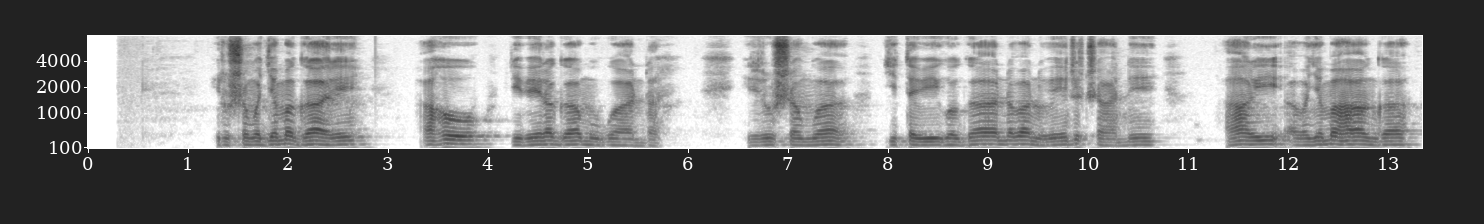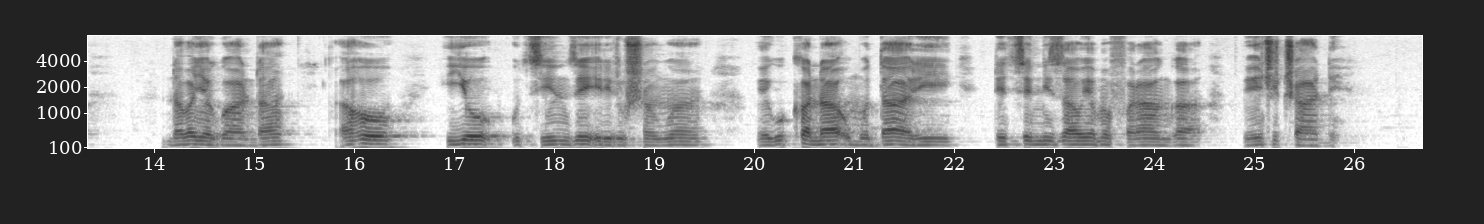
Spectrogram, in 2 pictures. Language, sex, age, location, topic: Kinyarwanda, male, 18-24, Musanze, government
